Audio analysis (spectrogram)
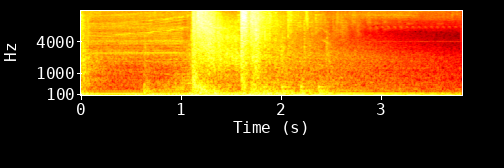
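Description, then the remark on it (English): Machine guns firing from a ditch about 20 meters away, ambushing Bonnie and Clyde's car at night, erupt in a couple of sharp, loud bursts over a deep, steady rumble, with the crackle trailing off into a low drone. No one speaks. “Machine guns blast from the ditch.”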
